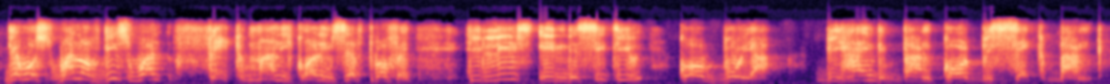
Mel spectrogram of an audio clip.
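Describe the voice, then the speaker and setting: A man's voice: high-pitched, expressive, takes it slowly, husky, low-quality recording. Impassioned Cameroonian man calling in. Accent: Cameroonian English. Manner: impassioned, indignant, outbursts into shouting. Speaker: caller. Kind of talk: call-in radio talk.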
